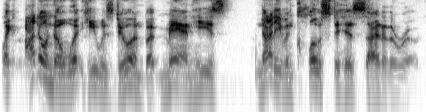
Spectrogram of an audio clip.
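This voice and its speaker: A man hosts a sports talk panel over a video call microphone, his voice strikingly bright and forward with a slightly high pitch. The sound is very dry and close, with no room around it. He jokes easily and laughs a lot as he chats. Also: lively intonation, brisk, husky, no room sound. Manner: laughs often, easygoing and joking. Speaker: sports show host. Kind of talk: casual panel chat.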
